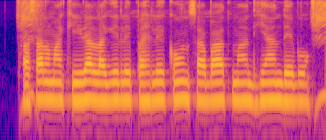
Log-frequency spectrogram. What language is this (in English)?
Chhattisgarhi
